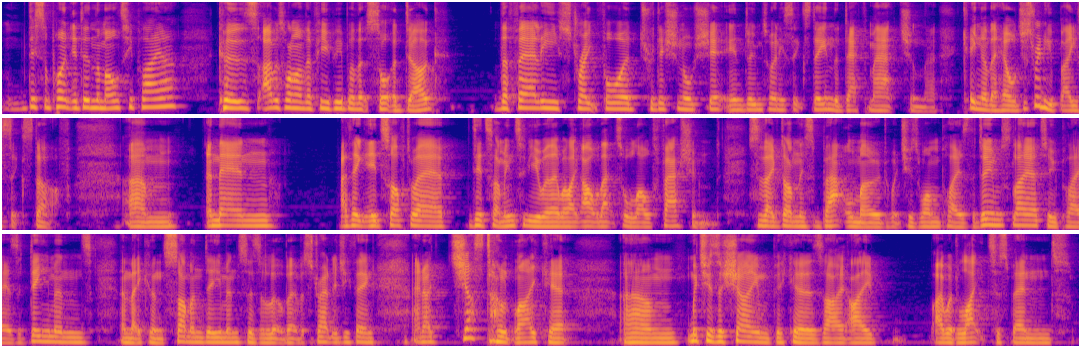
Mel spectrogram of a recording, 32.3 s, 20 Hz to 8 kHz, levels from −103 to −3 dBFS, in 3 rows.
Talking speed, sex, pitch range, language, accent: 200 wpm, male, 120-155 Hz, English, British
